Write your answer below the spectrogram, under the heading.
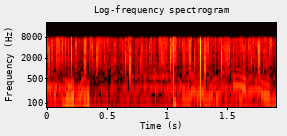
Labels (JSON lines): {"label": "biophony, cascading saw", "recorder": "SoundTrap 600 or HydroMoth"}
